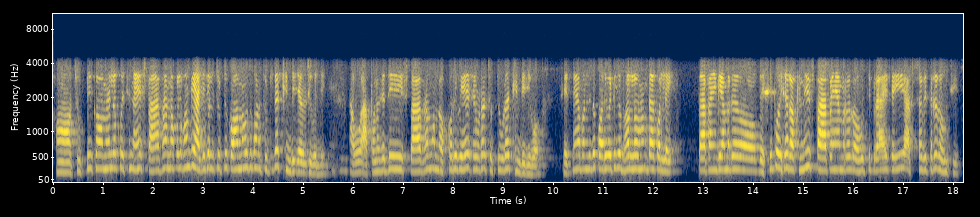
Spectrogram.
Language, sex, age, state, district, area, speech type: Odia, female, 60+, Odisha, Jajpur, rural, conversation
